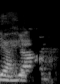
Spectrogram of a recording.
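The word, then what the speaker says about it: yagé: call it is it yah? Yeah. Okay. I don't know why. I guess because it's spelled y a g e that I want to say yah or something.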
